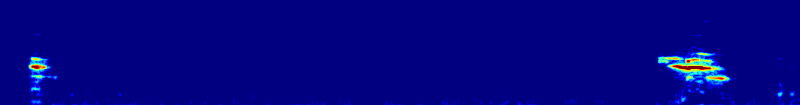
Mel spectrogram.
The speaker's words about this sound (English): If you heard a meowing in the background.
